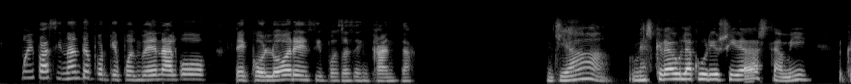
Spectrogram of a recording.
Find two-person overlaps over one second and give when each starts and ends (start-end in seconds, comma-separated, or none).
none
